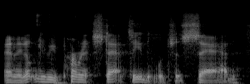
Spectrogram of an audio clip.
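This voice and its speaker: A man giving casual let's play commentary, muttering halting asides to himself and reading on-screen text aloud. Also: low-pitched, animated, vocal fry, fairly bright tone, husky. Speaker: gaming video host.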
